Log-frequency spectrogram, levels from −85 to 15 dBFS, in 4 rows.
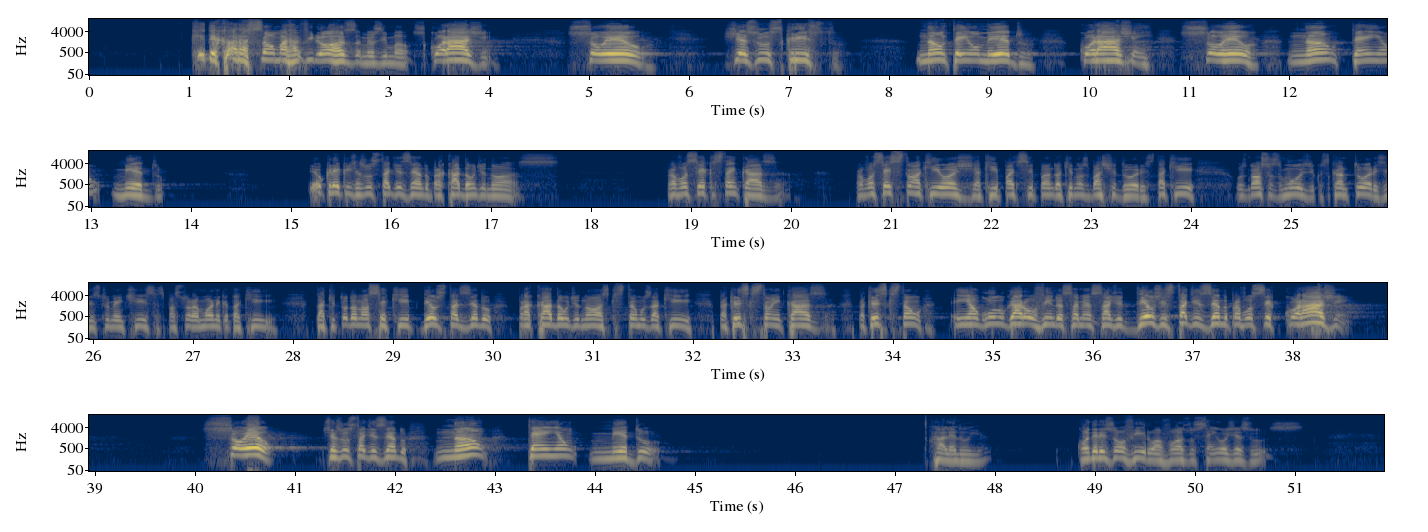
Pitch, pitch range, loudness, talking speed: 180 Hz, 155-210 Hz, -19 LUFS, 130 wpm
